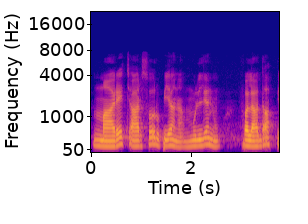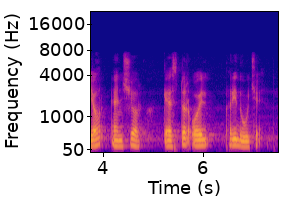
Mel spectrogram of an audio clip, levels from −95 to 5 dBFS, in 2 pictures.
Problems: none marked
